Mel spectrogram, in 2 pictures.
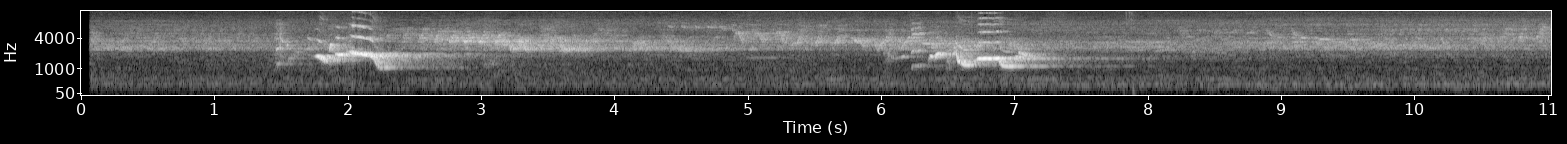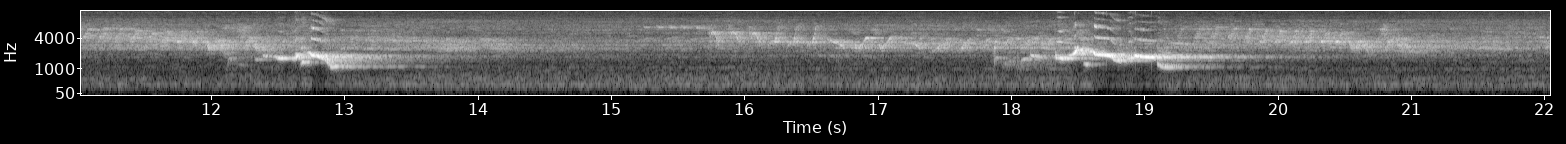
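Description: A bird calling four times, a few seconds apart, each a short call that slides downward in pitch, over a steady low background hum.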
